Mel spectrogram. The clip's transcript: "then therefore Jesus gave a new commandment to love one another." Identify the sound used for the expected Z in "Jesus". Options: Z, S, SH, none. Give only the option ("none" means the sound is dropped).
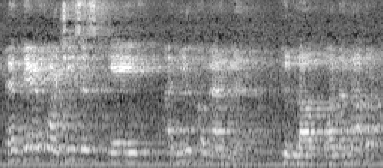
Z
